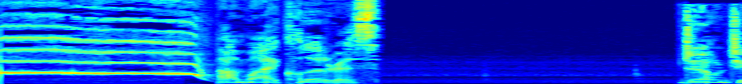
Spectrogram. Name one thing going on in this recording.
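A young woman groans and speaks in pain.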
